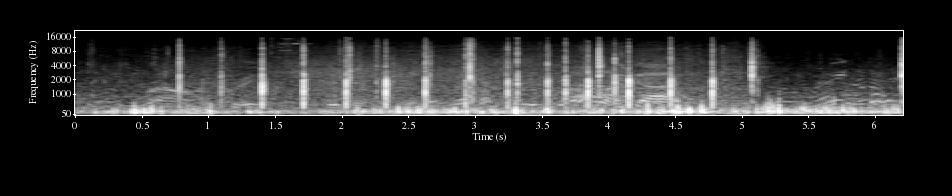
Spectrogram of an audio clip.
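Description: Stones clicking and knocking against each other in a quick, irregular series of sharp clicks, about three a second, as a rock is set and shifted into balance on top of a stacked rock sculpture.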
